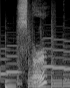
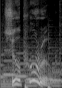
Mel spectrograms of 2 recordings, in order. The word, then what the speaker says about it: Supuru: Welcome to the Supuru Hot Springs in Spur. No, three syllables. Supuru.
